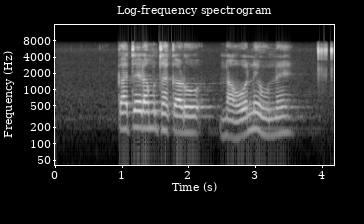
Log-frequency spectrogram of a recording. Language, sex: Venda, male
